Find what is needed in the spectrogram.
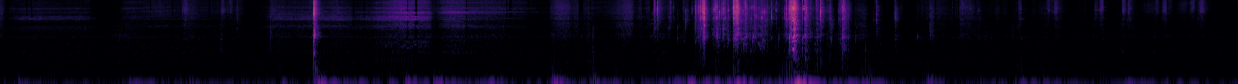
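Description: A baseball card pack wrapper being torn open by hand, with the loudest ripping about ten to twelve seconds in. Light rustling of wrapper and cards fills the rest, with one sharp click about five seconds in.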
